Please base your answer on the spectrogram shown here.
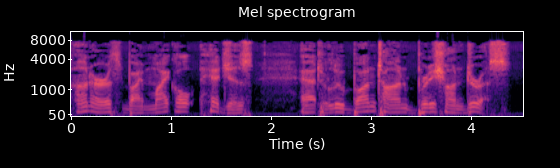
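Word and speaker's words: Lubaantun: The 11-pound skull was unearthed by Michael Hedges at Lubonton, British Honduras. Now, this is spelled L-U-B-A-A-N-T-U-N. Lubonton, British Honduras.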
